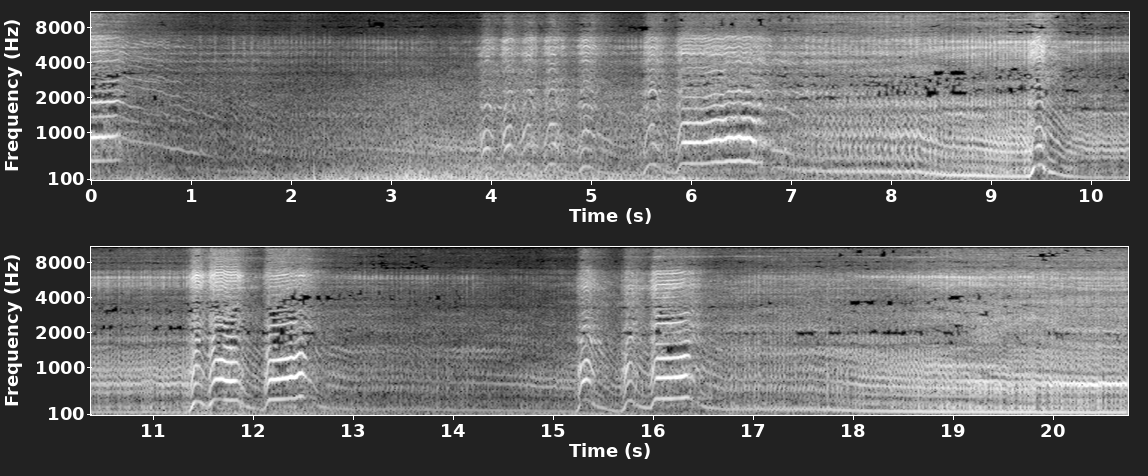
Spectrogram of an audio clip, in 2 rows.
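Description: Hobao Hyper 8 1/8 buggy's Mac 28 nitro engine, tuned rich, revving in several short high-pitched bursts with the pitch falling away after each as the car passes, then settling to a lower steady idle near the end.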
